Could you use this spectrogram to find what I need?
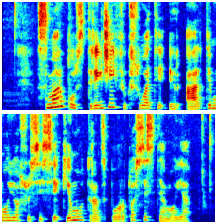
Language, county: Lithuanian, Vilnius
